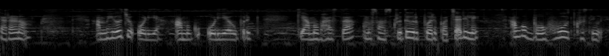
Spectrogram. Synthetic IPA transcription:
kaɾɔɽ̃ɔ | amɦewt͡ʃʰuʔoɽijaa̰mɔkuʔoɽijaupɔɾekiamɔbʱasaːmɔsɔ̃skɾut̪iuɾupɔɾepɔt͡ʃaɾile | a̰mɔkubɔɦut̪kʰusi

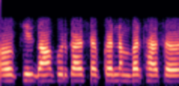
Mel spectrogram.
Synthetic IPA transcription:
ɔːɾpʰɪɾɡãːwpʊɾkasɐb̚kanɐ̃mbəɾt̪ʰasəb

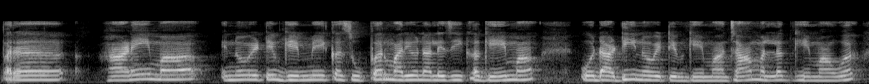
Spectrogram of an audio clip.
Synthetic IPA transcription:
pɐ̰ɾ | haːɽ̃emãːɪnoːʋeːʈɪʋɡeːmːẽɪksuːpəɾmaːɾijonaːled͡ʑiɪkɡeːmaːʊɦɗaːɖʱiɪnoːʋeːʈɪʋɡeːmaːd͡ʑãːmɐləkɡeːmaʊɦə

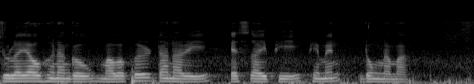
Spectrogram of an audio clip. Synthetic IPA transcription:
d͡ʒulajawɦɯnaŋɡɯwmabapʰɯɾdanaɾi | esajpʰipʰemendɔŋnama

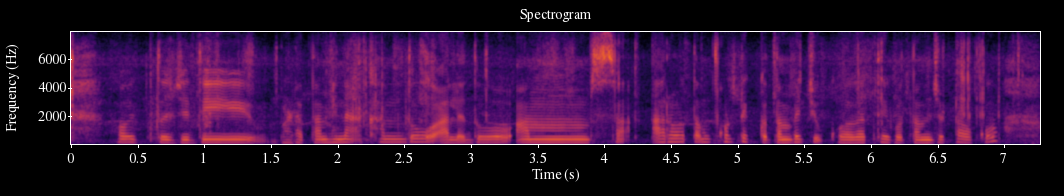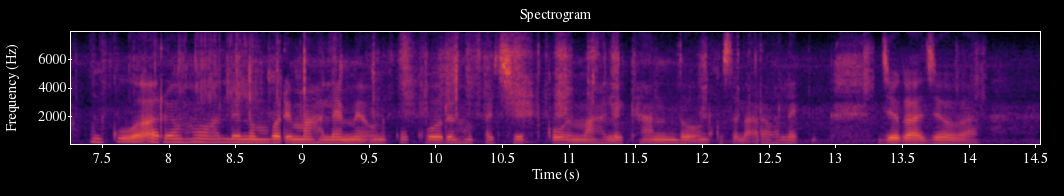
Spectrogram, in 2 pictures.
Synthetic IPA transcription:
hɔjt̪ɔd͡ʒɔd̪ibʱaɽat̪amɦɛna̰ʔkʰand̪ɔa̰lɛ̰d̪ɔa̰m̰ | aɾɔt̪amkɔʈɛkːɔt̪ambɛt͡ʃuʔkɔaɡat̪ɛkɔt̪amd͡ʒɔʈawkɔunkua̰ʔɾɛɦɔ̃alɛnɔmbəɾʔɛmaɦalɛmɛʔunkukɔɾɛɦɔ̃pat͡ʃʰɛt̪̚kɔɛmaɦalɛkʰand̪ɔunkusɛla̰ʔɾɔɦɔlɛk | d͡ʒəɡad͡ʒəɡa

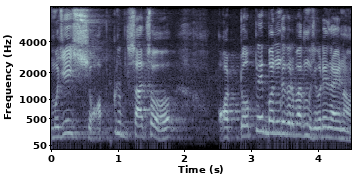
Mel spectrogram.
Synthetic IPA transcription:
m̤əd͡ʑʱiɕɔpklupsat͡sɔ | ɔʈopebənd̪kəɾbakm̤əd͡ʑʱekəɽẽd͡zajna

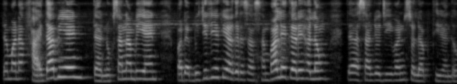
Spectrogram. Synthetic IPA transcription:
t̪ɐmãːnãfaːɪd̪abiaːɦɪnɪ̆t̪ɐnʊksaːnãbiaːɦɪnɪ̆ | pɐɾbɪd͡ʑliəkʰeːɐɡəɾɐsãsɐ̃mbʱaːlekɐɾeɦɐləũ | t̪ɐɐsãd͡ʑod͡ʑiːʋənsʊləbt̪ʰiʋẽːn̆d̪o

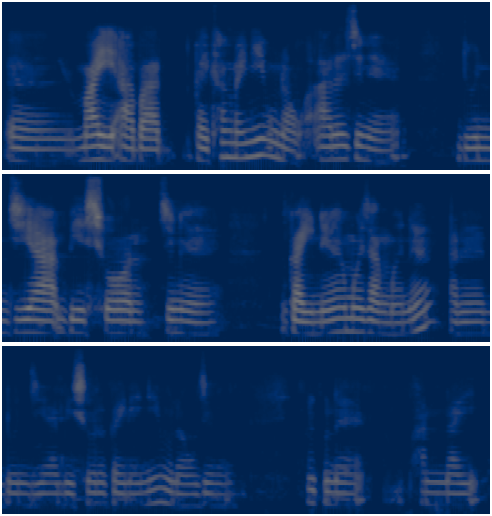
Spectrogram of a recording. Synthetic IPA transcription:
majabat̚ | ɡ̥ajkʰaŋnajniunawaɾɯzɯŋɯ | dunzijabesɔɾz̥ɯŋɯ | ɡajnɯmɯzaŋmɯnɯaɾɯdunzijabesɔɾɡajnajniunawzɯŋ | pʰɯɾkʰɯnɯ | pʰanːaj

